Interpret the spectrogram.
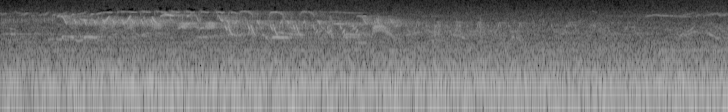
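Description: Faint birdsong: a quick run of high, rapidly falling chirps about half a second in that lasts a couple of seconds, over a low steady background hum.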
